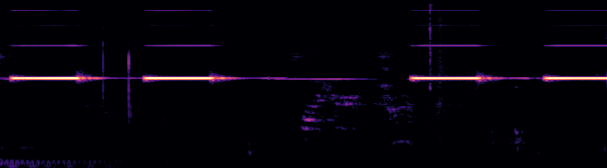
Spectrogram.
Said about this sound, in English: Sorry, the fire alarm has just gone off in my house.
